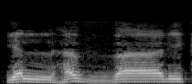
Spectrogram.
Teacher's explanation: يلهث ذلك بذال مشددة لا يبقى للثاء أثر · Term: الإدغام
